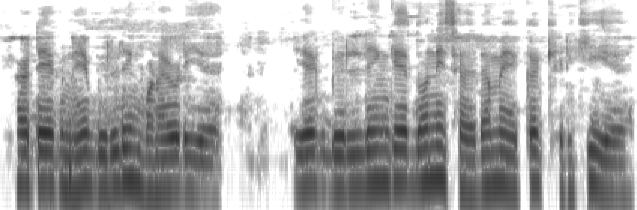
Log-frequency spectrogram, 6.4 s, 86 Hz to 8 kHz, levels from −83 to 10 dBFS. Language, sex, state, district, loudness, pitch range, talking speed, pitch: Rajasthani, male, Rajasthan, Churu, -17 LUFS, 135-155 Hz, 150 wpm, 145 Hz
